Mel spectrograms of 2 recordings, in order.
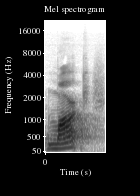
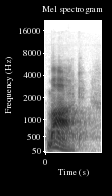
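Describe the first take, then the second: First: It has an American accent with a sounded R. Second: It has a New Zealand accent with no R.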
